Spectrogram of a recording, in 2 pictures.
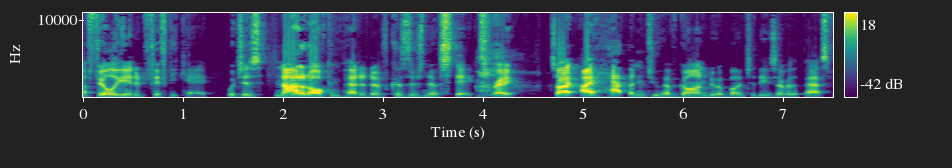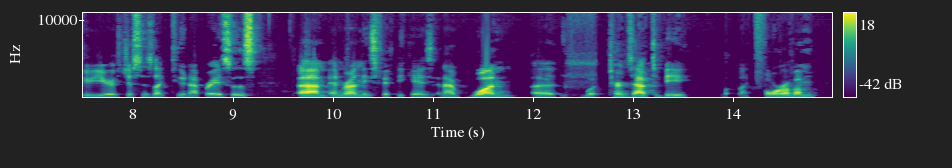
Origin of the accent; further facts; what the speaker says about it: Seattle, Washington, United States; moved away as an adult; also born or lived in California; I'm from Seattle, but I spent the last oh. quite a while in in California, um, college and post college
